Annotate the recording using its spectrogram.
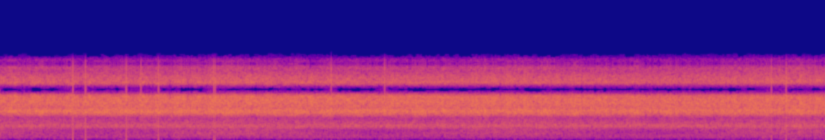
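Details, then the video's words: Italian cicadas of the Val Trebbia producing a constant, intense high buzzing chorus, even in loudness throughout, with a few faint clicks. "cicale in valtrebbia"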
